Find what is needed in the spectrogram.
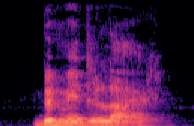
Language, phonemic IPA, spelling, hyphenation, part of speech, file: Dutch, /bəˈmɪ.dəˌlaːr/, bemiddelaar, be‧mid‧de‧laar, noun, Nl-bemiddelaar.ogg
- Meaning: a mediator, one who mediates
